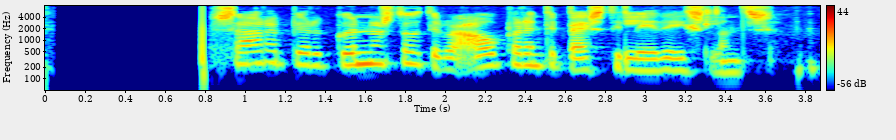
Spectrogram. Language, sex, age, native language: Icelandic, female, 40-49, Icelandic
